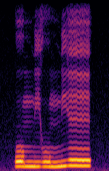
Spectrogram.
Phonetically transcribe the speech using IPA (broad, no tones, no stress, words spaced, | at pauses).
omjumje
